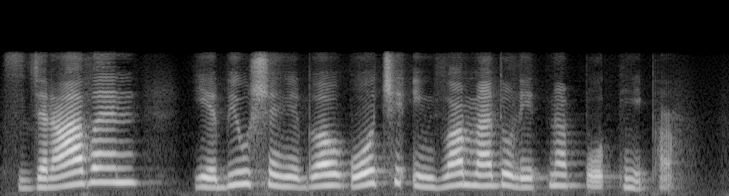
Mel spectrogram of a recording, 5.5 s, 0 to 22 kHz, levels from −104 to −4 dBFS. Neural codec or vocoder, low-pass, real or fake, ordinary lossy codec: codec, 16 kHz, 0.5 kbps, FunCodec, trained on Chinese and English, 25 frames a second; 7.2 kHz; fake; none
